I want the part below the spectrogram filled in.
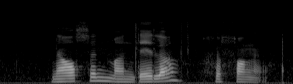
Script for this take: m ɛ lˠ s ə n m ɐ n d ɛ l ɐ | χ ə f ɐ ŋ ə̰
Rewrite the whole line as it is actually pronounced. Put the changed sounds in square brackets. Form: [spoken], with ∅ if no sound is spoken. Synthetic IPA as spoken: [n] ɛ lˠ s ə n m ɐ n d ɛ l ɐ | χ ə f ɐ ŋ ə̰

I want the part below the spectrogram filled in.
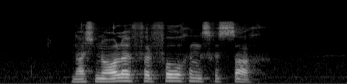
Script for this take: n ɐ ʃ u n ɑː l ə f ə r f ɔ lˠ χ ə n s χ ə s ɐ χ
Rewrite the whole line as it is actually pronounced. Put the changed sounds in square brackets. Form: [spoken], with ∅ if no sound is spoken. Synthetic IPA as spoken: n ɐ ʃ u n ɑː l ə f ə r f ɔ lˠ χ ə [ŋ] s χ ə s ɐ χ

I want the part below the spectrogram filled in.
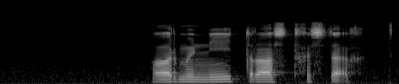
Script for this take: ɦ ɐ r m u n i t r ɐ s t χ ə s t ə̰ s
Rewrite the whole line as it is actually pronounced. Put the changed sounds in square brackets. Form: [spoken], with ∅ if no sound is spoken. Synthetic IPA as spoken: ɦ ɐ r m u n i t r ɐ s t χ ə s t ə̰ [χ]

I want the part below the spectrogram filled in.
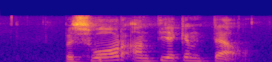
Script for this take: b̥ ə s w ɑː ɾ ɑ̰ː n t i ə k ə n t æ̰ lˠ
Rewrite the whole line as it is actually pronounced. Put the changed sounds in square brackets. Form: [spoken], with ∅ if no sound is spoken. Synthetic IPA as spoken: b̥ ə s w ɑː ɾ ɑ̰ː n t i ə k ə n t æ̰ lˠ

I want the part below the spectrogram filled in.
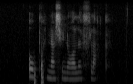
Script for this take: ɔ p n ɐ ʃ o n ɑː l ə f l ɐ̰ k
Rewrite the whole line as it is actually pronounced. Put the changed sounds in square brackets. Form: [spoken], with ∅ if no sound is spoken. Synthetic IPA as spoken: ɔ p n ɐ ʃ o n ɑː l ə f l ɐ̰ k

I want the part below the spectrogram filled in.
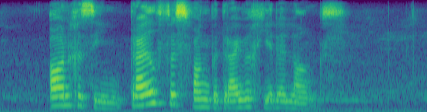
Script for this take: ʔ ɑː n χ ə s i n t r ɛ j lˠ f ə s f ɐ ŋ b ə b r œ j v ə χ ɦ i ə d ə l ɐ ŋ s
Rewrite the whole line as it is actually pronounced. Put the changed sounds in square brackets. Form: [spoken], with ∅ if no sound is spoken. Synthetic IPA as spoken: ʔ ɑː n χ ə s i n t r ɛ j lˠ f ə s f ɐ ŋ b ə [d] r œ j v ə χ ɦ i ə d ə l ɐ ŋ s

